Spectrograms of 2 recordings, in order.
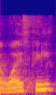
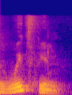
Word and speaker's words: Whitefield: También en Estados Unidos, movimientos en el siglo XVIII, con Jonathan Edwards o Whitefield, que no se pronuncia Whitefield como yo pensaba al principio. Cuando leí primera vez el nombre es Whitfield.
